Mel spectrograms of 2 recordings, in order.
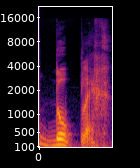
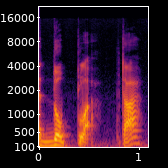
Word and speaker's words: Doppler: a gente o brasil chama sempre de efeito doppler mas a pronúncia correta do plata então fica essa curiosidade da pronúncia embora de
